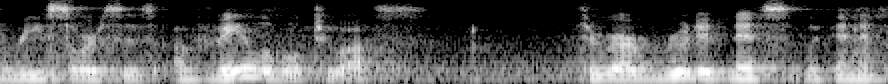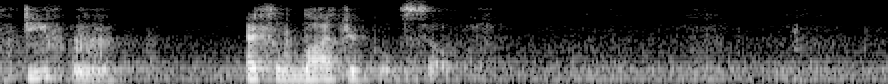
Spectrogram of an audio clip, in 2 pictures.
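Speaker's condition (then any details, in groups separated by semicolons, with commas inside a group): No condition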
